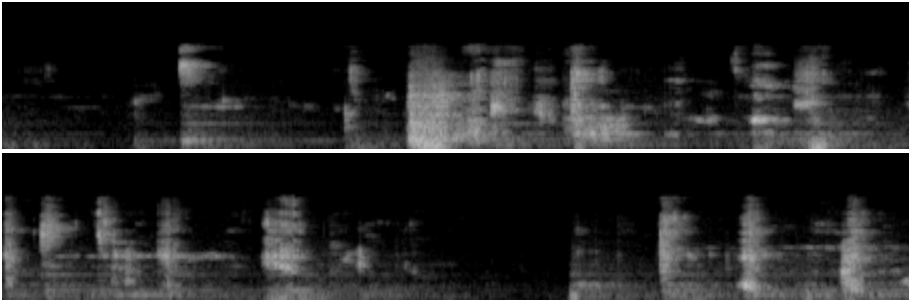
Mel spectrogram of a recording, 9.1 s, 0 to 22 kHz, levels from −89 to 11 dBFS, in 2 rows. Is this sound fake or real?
real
